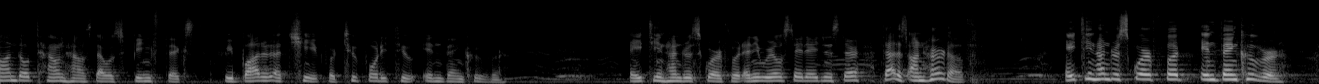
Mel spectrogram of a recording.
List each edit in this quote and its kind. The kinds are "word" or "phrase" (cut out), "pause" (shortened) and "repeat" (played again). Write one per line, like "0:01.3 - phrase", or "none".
0:02.1 - pause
